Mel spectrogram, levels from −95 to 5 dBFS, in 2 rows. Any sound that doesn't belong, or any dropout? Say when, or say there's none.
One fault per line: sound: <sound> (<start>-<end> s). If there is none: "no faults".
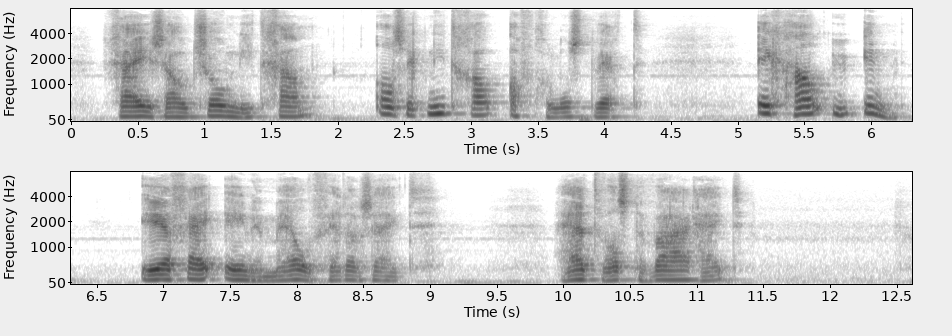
no faults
